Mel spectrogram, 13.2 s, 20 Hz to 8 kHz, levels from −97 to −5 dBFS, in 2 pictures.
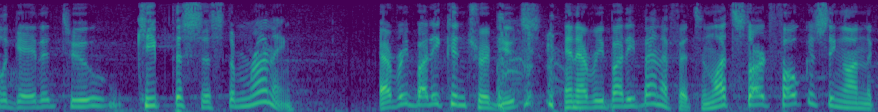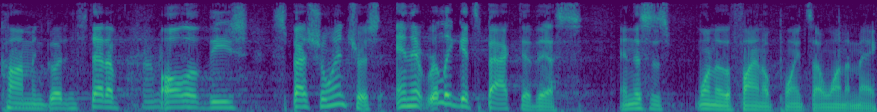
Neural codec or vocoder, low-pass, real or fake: none; 7.2 kHz; real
